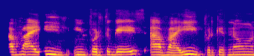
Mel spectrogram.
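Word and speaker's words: Hawái: Hawaii con J decimos se escribe con H, pero pronunciamos casi j Hawaii. Hawaii.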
